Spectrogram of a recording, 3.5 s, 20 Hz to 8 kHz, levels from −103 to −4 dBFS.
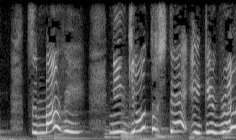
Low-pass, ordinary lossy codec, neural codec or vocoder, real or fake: none; none; none; real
